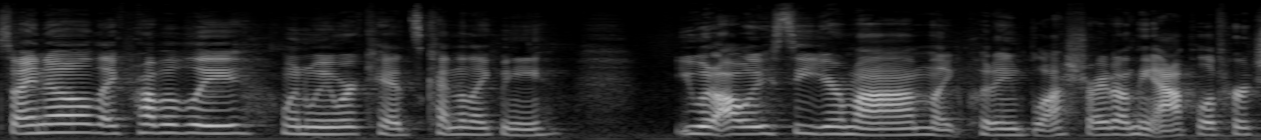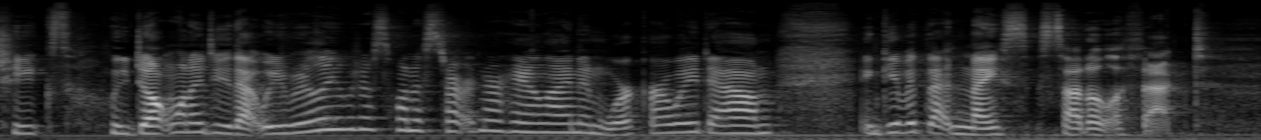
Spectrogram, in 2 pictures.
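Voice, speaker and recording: On a very clean recording with a silent background, a woman talks loud and fairly quick, her fairly high voice showing ordinary pitch variation. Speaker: beauty product distributor. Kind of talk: makeup tutorial. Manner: animated.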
